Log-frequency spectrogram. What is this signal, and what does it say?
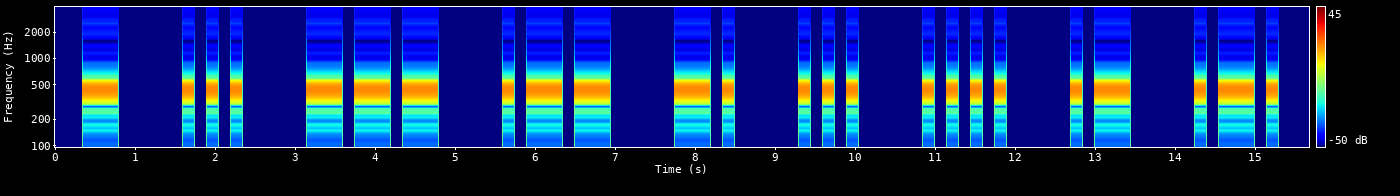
Morse code, heard as a keyed tone, about 8 wpm, spaced as for 6 wpm, 440 Hz. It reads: TS OWN SHAR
